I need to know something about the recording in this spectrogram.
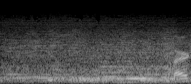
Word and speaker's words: Burt: Jim Bert Bert rhymes with dirt he caused the bumble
